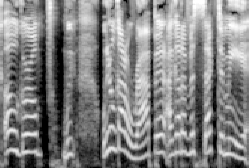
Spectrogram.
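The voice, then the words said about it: Put-on sexy voice. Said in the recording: “that reenactment was so incredible ... That's my sexy voice.”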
